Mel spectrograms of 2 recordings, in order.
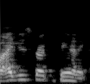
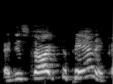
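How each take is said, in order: First: Said in the usual way. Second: Rising panic. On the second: Shown as a demonstration. Telling the audience about her panic, voice rising. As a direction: let the panic climb on the repeat.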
